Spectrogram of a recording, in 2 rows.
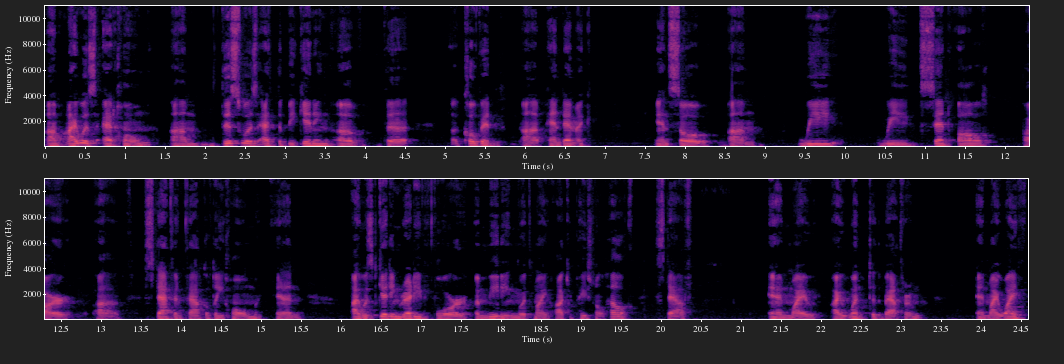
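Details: Adult man with self-rated mild to moderate aphasia after an AVM brain hemorrhage, surgery and a 10-day medically induced coma, with right-side paralysis and foot drop; word-finding trouble, brain faster than mouth; aphasia.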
